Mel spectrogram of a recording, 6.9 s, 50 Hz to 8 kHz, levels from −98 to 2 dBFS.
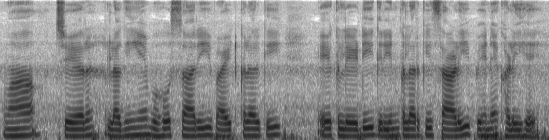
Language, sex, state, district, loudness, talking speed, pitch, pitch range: Hindi, male, Chhattisgarh, Balrampur, -15 LUFS, 155 wpm, 145 Hz, 140-155 Hz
